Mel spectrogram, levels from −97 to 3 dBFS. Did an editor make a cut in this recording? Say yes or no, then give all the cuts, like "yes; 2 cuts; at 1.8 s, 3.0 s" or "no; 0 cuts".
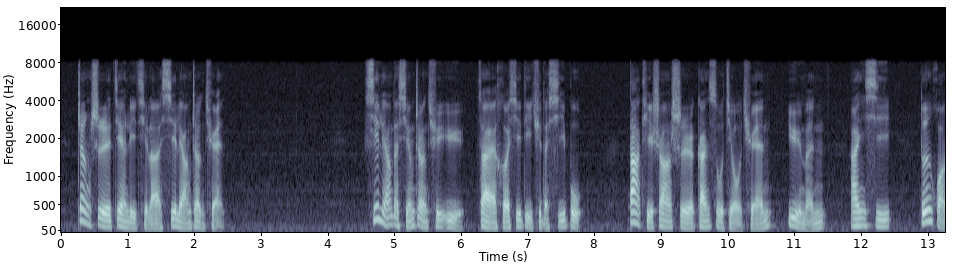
no; 0 cuts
